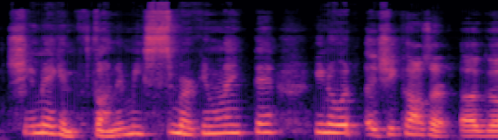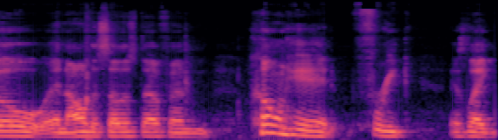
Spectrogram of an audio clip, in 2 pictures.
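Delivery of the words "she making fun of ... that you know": higher-pitched indignant protest; mildly hammed-up outrage; imitated pissed-off boy. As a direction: act out an offended kid. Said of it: "Damien, who's pissed".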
